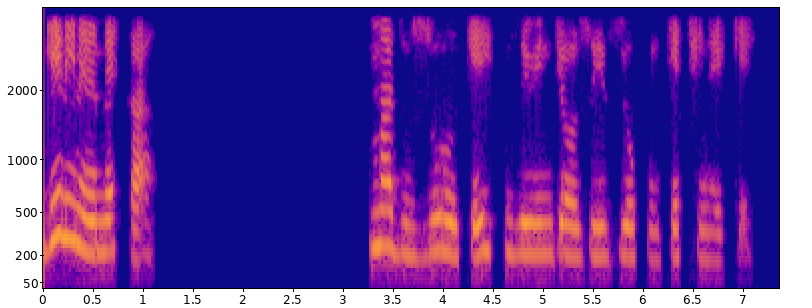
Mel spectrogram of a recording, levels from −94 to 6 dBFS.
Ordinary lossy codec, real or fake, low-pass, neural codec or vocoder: none; fake; 3.6 kHz; vocoder, 22.05 kHz, 80 mel bands, WaveNeXt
